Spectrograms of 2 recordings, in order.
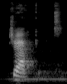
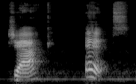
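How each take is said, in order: First: Said in the usual way. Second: Jack, pause, et, said slowly with a rise; split into syllables. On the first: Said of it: "Whole word". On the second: Shown as a demonstration. Teacher segmenting the word for second graders, syllable by syllable. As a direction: sound out jack-et in two beats. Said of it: "So it should say".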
